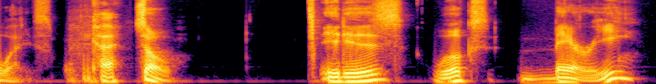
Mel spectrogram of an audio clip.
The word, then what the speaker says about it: Wilkes-Barré: So it is Wilkes-Barré. It's spelled Barre. So you get a berry.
